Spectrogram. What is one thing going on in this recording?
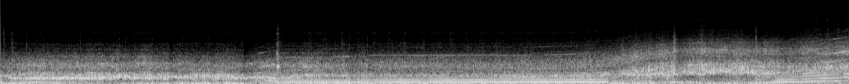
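Tyres scrub and skid on a loose dirt surface.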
